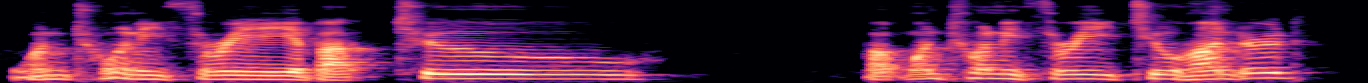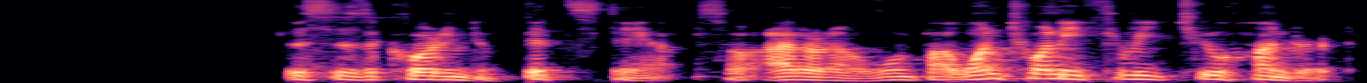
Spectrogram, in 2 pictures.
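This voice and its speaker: A man's voice: on the high side, a little slow. A man hosting a live crypto stream, giving casual chart commentary and asking his audience rhetorical questions. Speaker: crypto livestream host.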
